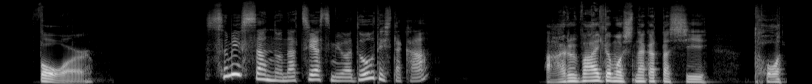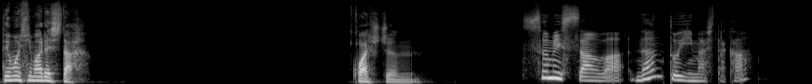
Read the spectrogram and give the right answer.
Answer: スミスさんはアルバイトもしなかったし、とても暇だったと言いました。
